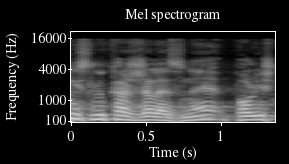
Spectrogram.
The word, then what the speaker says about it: Zelezny: It's like Łukasz Żelazny, and this is the pronunciation.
